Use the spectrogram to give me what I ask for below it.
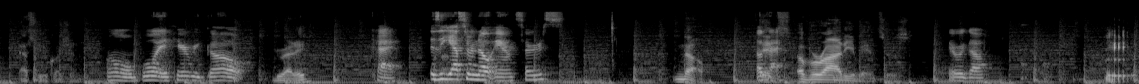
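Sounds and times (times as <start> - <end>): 
speech: 0.2 - 5.8, 6.8 - 10.0, 11.0 - 11.3
buzzy mouth fart blown through the lips: 10.2 - 11.3.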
